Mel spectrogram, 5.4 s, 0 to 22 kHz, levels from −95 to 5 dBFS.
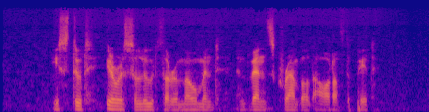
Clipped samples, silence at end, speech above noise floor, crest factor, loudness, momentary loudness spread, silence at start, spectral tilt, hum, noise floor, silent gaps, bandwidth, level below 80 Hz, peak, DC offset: under 0.1%; 0.7 s; 35 dB; 26 dB; -34 LUFS; 13 LU; 0.65 s; -3 dB/octave; none; -70 dBFS; none; 16.5 kHz; -70 dBFS; -10 dBFS; under 0.1%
